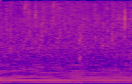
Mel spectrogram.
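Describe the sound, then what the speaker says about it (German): Steady pouring rain in the video game The Excavation of Hob's Barrow, a constant dense hiss over a low droning tone, with no voices. "Vor allen Dingen mitten im strömenden Regen."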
